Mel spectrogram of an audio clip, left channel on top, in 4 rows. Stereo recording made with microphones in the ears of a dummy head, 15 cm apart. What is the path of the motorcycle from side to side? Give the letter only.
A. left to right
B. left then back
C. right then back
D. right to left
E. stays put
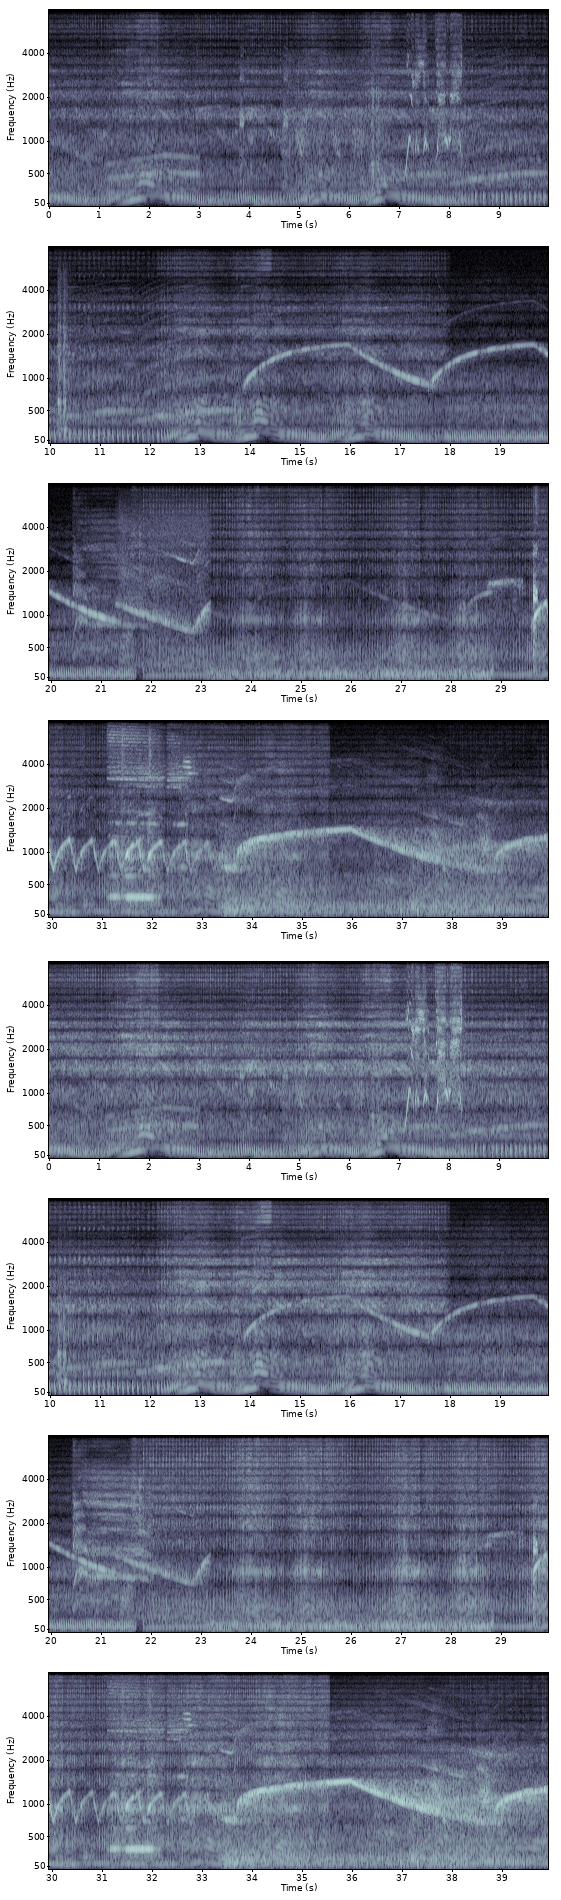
E.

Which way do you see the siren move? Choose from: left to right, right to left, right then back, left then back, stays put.
left to right.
